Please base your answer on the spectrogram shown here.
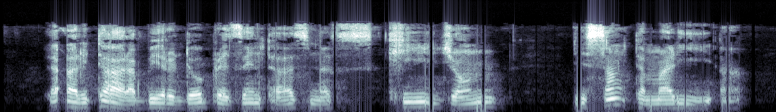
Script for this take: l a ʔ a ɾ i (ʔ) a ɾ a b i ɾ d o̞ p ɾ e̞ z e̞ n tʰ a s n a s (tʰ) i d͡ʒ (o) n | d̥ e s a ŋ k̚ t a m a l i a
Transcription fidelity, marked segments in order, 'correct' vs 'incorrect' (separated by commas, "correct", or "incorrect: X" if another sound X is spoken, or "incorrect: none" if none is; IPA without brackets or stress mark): incorrect: t, incorrect: kʰ, correct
